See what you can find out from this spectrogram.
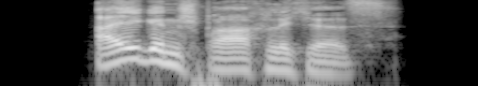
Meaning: strong/mixed nominative/accusative neuter singular of eigensprachlich
- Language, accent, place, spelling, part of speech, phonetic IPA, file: German, Germany, Berlin, eigensprachliches, adjective, [ˈaɪ̯ɡn̩ˌʃpʁaːxlɪçəs], De-eigensprachliches.ogg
